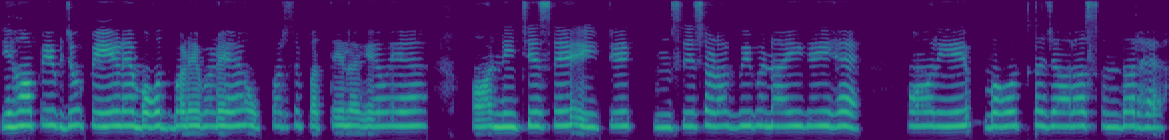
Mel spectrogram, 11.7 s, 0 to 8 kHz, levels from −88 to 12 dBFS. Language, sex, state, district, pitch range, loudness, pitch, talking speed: Hindi, female, Uttar Pradesh, Muzaffarnagar, 295-310 Hz, -27 LUFS, 300 Hz, 155 wpm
